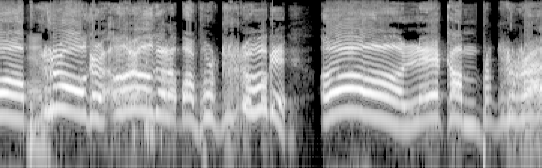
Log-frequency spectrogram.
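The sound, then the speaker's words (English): A voice imitates a mother's Scottish-accented, gurgly, anguished moaning in two long, loud stretches split by a brief pause, the pitch wavering and sliding up and down with throaty, grunting breaks. “After a week, Andy was feeling a little bit better and noticed the sounds of Scottish-accented gurgly anguish had stopped coming from his mother's room.”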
